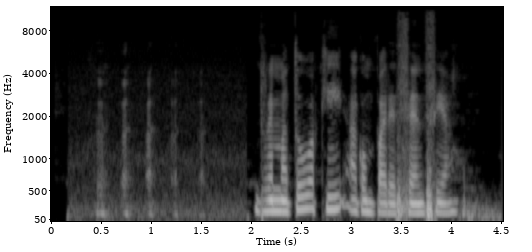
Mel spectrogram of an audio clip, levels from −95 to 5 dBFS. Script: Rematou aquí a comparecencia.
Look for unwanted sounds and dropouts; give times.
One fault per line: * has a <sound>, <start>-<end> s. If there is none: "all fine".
* has a laugh, 0.4-1.6 s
